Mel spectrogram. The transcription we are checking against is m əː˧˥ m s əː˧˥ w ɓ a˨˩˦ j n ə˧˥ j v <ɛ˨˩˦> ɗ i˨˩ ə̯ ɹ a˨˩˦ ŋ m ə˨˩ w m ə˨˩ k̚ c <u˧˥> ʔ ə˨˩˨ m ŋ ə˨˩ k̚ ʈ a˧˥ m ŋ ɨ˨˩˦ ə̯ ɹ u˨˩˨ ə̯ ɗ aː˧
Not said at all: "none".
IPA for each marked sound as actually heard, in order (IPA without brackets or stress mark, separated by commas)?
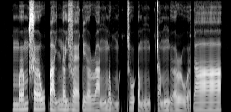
ɛ˨˩˦, u˧˥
